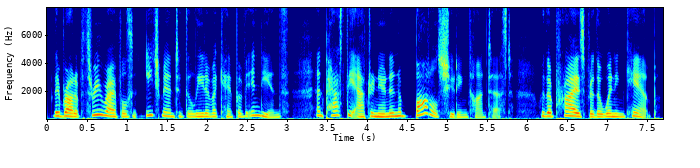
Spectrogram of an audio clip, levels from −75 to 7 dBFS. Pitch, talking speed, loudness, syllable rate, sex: 235 Hz, 250 wpm, -18 LUFS, 6.2 syllables/s, female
